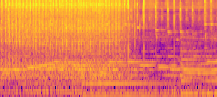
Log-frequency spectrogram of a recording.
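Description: A sewing machine stitches a katori blouse with rapid, even mechanical rattling that slows and shifts near the end, close and fairly loud, with no talk.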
